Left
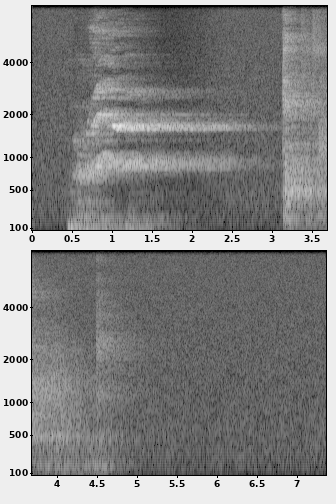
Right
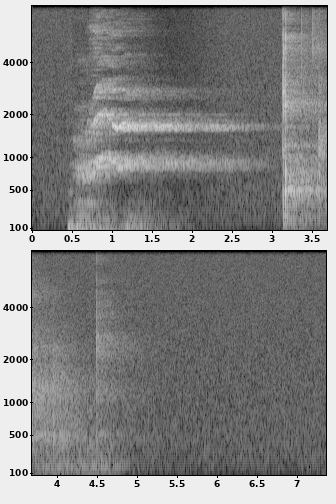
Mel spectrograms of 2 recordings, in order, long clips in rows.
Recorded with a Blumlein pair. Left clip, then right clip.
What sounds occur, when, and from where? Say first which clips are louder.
0.4 s a cat meowing: even; straight ahead, 1.2 m
3.1 s a crack: right 2 dB; 25° right, 0.7 m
